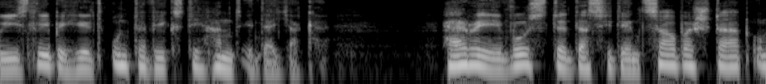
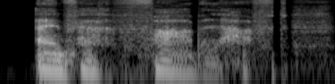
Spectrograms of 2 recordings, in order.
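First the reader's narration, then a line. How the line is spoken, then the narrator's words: Whispered. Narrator (German): flüsterte er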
